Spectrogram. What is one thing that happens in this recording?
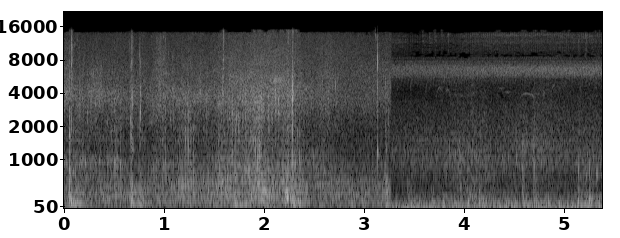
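Water splashes and laps gently close by.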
